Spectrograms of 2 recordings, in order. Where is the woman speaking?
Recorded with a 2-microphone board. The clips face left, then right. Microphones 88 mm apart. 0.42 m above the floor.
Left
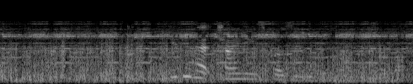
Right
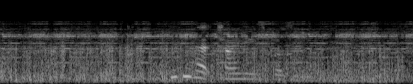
20° right (ahead or behind); by 4.0 s 45° left (ahead or behind).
